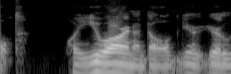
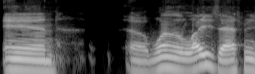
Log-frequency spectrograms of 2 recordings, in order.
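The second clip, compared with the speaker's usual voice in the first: usual speaking voice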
